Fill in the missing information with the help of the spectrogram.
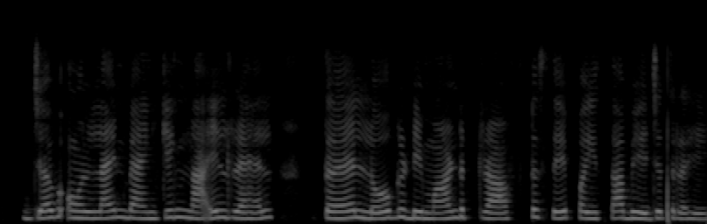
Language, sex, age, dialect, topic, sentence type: Bhojpuri, female, 36-40, Northern, banking, statement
